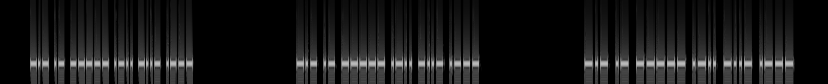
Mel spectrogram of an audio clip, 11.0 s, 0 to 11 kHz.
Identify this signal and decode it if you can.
Morse code, heard as a keyed tone, about 35 wpm, 700 Hz. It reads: KA0LXJ KA0LXJ KA0LXJ
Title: Speed Racing - USA 2x3 Call Signs 30wpm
